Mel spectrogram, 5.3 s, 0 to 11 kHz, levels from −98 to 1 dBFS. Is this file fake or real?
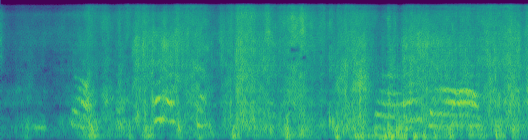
fake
